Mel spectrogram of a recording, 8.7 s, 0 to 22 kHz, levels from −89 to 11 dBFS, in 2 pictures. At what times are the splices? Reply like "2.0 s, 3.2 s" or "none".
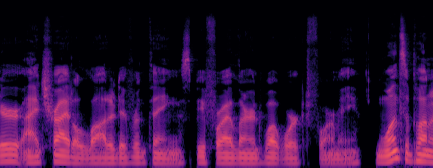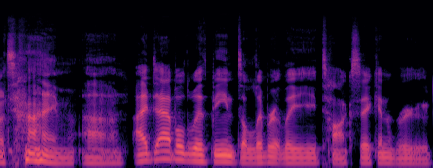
5.6 s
